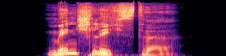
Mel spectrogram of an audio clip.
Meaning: inflection of menschlich: 1. strong/mixed nominative/accusative feminine singular superlative degree 2. strong nominative/accusative plural superlative degree
- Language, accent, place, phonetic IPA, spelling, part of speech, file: German, Germany, Berlin, [ˈmɛnʃlɪçstə], menschlichste, adjective, De-menschlichste.ogg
